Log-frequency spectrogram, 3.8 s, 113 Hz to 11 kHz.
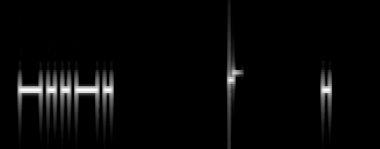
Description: Morse code, heard as a keyed tone, about 17 wpm, 700 Hz. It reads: / E
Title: Single Character (Letter:Number:Punctuation:Prosign) Alt 17wpm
